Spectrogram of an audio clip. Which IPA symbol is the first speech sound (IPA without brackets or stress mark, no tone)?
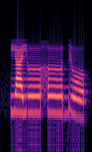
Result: j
